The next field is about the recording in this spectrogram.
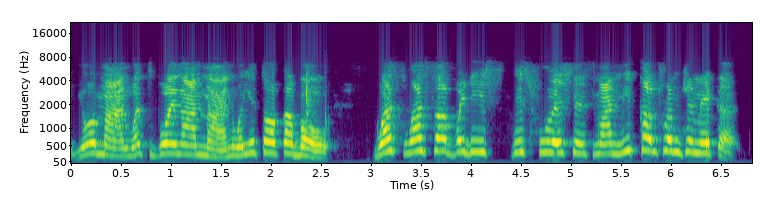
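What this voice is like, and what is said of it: Unconvincing put-on Jamaican accent. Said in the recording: “This is my Jamaican accent ... Do I sound Jamaican to you? ... you sound whiter than rice”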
